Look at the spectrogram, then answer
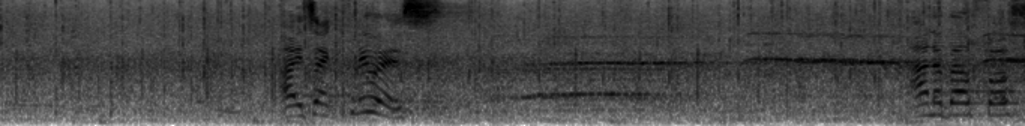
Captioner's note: applause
